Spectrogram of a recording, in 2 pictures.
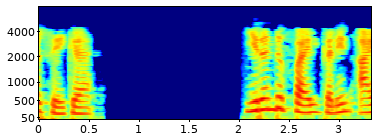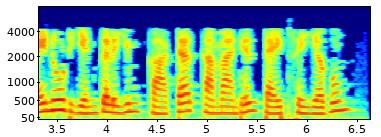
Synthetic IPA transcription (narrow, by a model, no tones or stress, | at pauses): ɐɾsɛjɣɐ | ɪɾɐɳɖɯfɐɪlɣɐɭɪnɐɪnoːɽɯɛnɡɐɭɐjɯmkaːʈːɐkɐmaːɳɖɪlʈ̪ɐɪpsɛjːɐʋɯm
